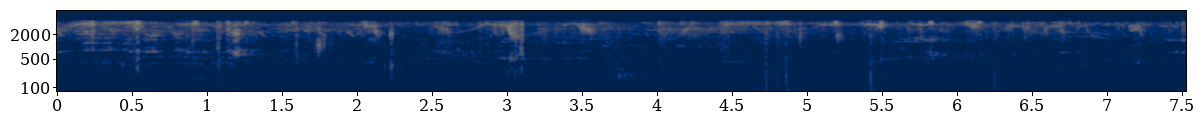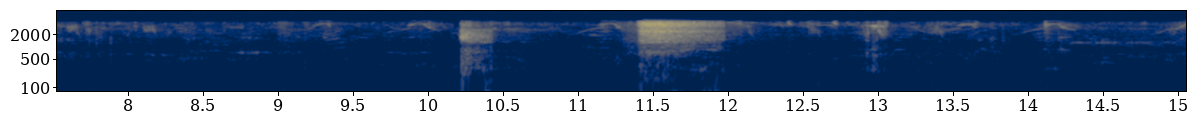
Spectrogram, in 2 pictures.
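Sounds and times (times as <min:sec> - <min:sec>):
small birds chirping: 0:00.0 - 0:15.0
sharp noisy bursts: 0:11.4 - 0:12.0.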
